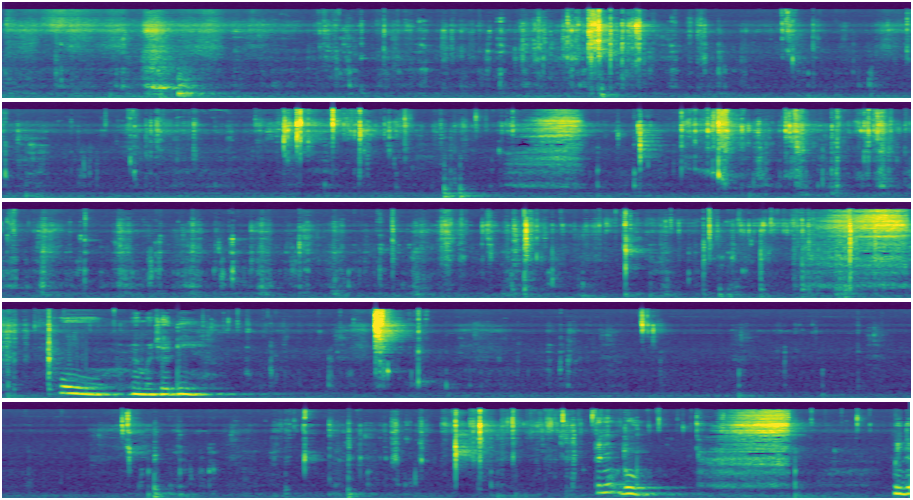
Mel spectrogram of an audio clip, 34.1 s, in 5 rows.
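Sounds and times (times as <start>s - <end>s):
person chewing and crunching: 2.3s - 20.9s, 22.2s - 27.1s, 28.0s - 31.7s.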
